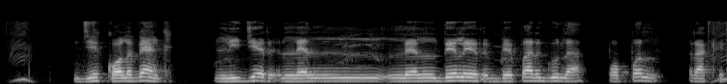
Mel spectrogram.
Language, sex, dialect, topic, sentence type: Bengali, male, Jharkhandi, banking, statement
